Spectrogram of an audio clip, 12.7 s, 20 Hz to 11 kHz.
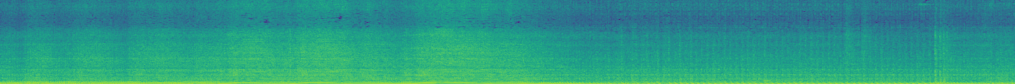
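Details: Yamaha Vixion motorcycle, charging check reading about 13 V, normal: three quick throttle blips rise and fall cleanly, then a steady even idle with no stumble; engine running normally.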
